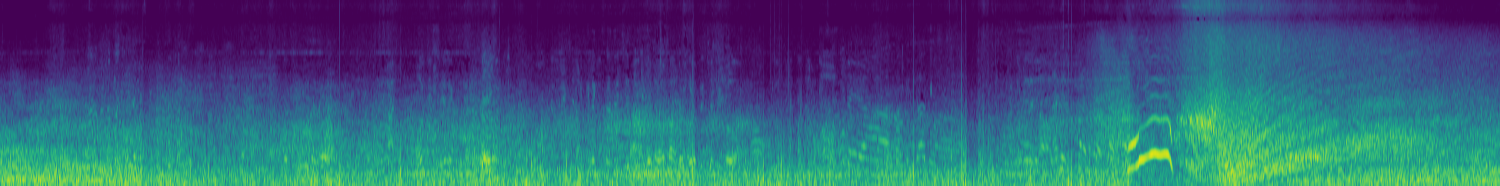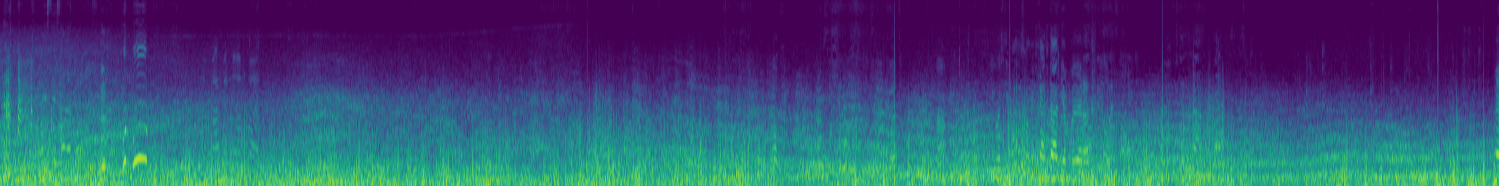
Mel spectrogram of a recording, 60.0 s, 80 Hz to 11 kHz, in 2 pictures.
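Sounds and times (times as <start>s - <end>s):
jets roaring overhead: 0.0s - 59.9s.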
